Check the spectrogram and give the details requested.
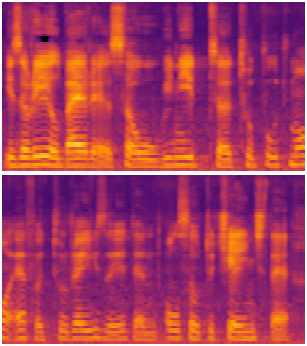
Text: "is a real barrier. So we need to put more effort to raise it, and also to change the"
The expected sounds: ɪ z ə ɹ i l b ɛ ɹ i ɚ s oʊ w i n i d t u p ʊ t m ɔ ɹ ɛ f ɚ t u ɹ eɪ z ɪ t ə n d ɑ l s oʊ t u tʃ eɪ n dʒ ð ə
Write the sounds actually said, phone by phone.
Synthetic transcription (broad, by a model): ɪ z ə ɹ i l b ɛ ɹ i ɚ s oʊ w i n i d t u p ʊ t m ɔ ɹ ɛ f ɚ t u ɹ eɪ z ɪ t ə n d ɑ l s oʊ t u tʃ eɪ n dʒ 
